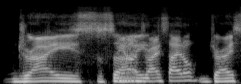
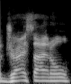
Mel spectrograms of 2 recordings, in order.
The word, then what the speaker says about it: Draisaitl: Draisaitl. I 100% am saying it right because I've watched a gazillion of his games, and sadly, he's cooked my team. All right, so Draisaitl, more than 9 faceoffs.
